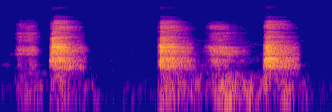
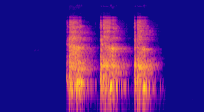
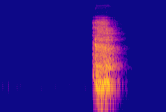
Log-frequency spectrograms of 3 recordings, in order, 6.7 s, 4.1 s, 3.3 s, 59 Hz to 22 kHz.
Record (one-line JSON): {"exhalation_length": "6.7 s", "exhalation_amplitude": 30597, "exhalation_signal_mean_std_ratio": 0.42, "three_cough_length": "4.1 s", "three_cough_amplitude": 24949, "three_cough_signal_mean_std_ratio": 0.44, "cough_length": "3.3 s", "cough_amplitude": 26623, "cough_signal_mean_std_ratio": 0.28, "survey_phase": "beta (2021-08-13 to 2022-03-07)", "age": "18-44", "gender": "Female", "wearing_mask": "No", "symptom_none": true, "smoker_status": "Never smoked", "respiratory_condition_asthma": false, "respiratory_condition_other": false, "recruitment_source": "REACT", "submission_delay": "1 day", "covid_test_result": "Negative", "covid_test_method": "RT-qPCR", "influenza_a_test_result": "Negative", "influenza_b_test_result": "Negative"}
